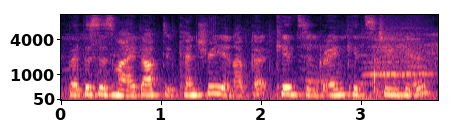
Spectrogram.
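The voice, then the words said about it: Slight foreign accent. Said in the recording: “You can tell I've got a bit of an accent, still, and that's because I came to South Africa about 34 years ago.”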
